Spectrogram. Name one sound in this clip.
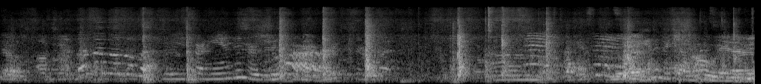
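Several women talk and laugh with animation close by.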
